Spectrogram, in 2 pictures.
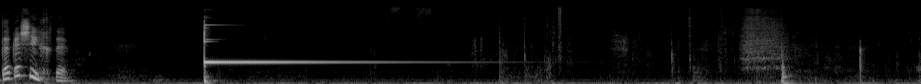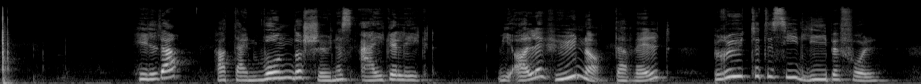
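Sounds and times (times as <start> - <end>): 
speech: 0.0 - 0.8, 10.6 - 13.6, 14.2 - 18.1
chime signalling to turn the page: 2.0 - 5.2.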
